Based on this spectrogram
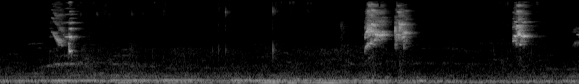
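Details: Fisher's and Albino lovebirds at mealtime in an aviary utter rough, high chirps, a quick double burst in the middle and a single later one, over a constant low droning hum.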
